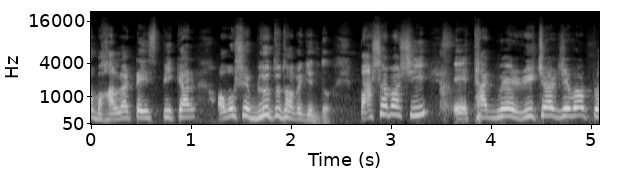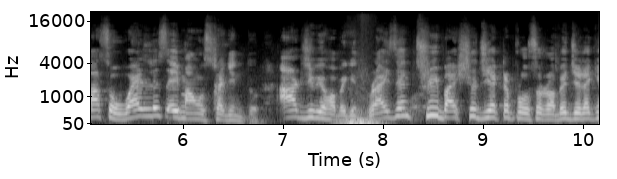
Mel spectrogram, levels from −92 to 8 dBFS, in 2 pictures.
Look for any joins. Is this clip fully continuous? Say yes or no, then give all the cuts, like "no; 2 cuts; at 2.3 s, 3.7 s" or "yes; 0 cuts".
no; 1 cut; at 7.8 s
